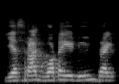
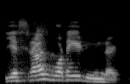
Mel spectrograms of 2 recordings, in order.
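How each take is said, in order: First: It is said in a raised, sharp voice. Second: It is said in a normal, even voice. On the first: It points out a mistake he is making. "High tone में बोला" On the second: It is a plain question about what he is doing. "Normal tone में मैंने कहा"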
